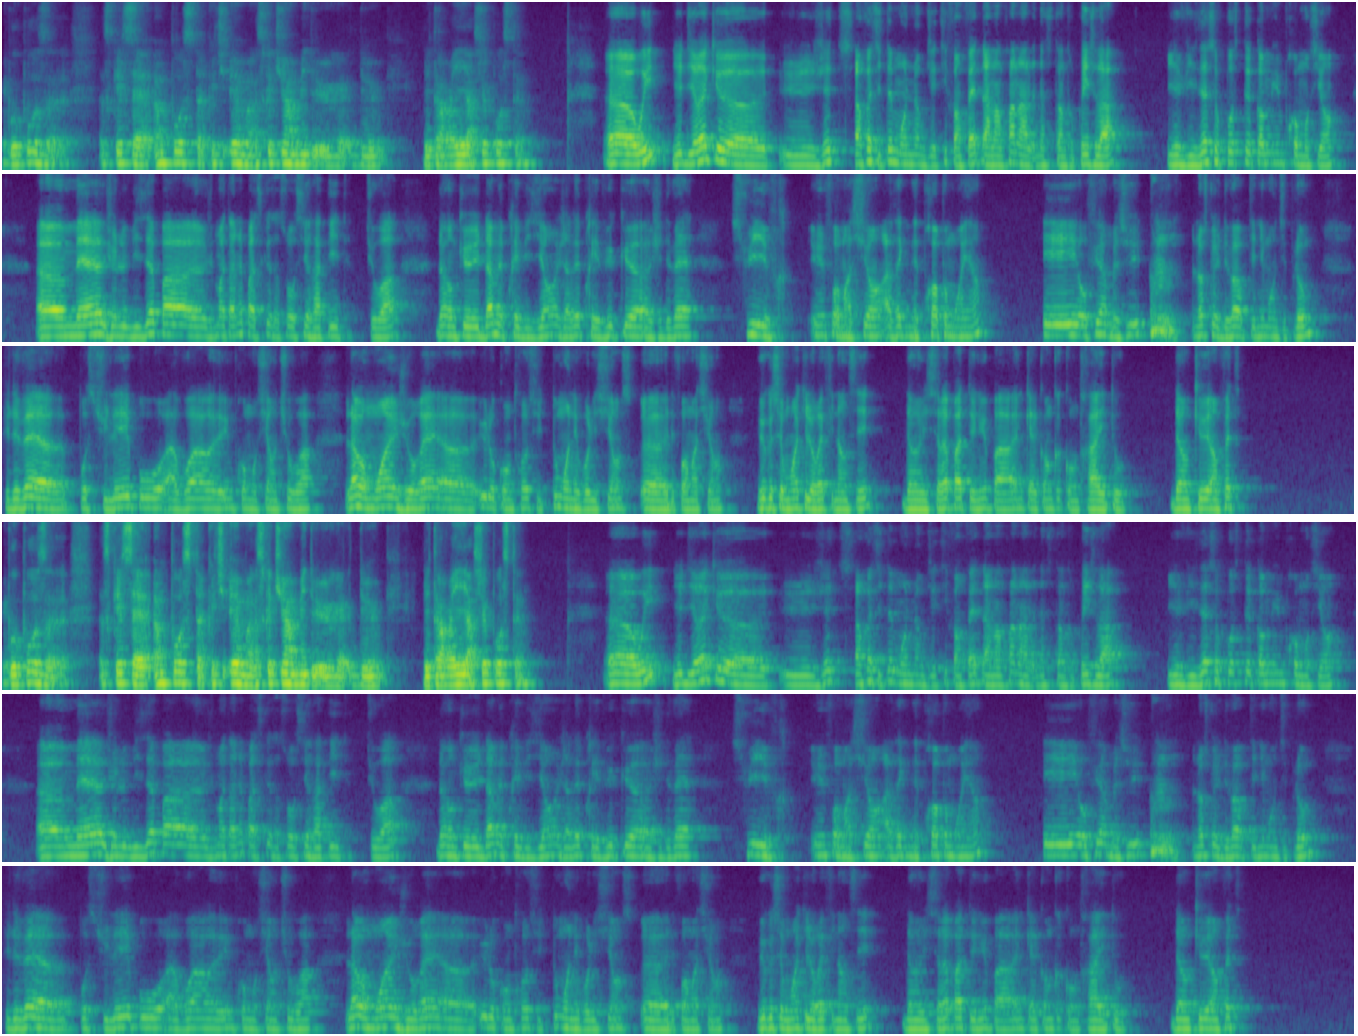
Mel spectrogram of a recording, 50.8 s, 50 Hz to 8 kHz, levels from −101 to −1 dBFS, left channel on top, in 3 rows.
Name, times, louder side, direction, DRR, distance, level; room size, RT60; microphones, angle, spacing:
voice 1, 0.0-4.9 5.3-6.6, right 5 dB, 85° right, 0.4 m, -21 dB
voice 2, 7.2-14.0 14.6-16.7 17.3-22.0 22.3-25.6 26.1-26.7 27.0-29.2 29.9-33.4 33.9-37.8 38.1-42.9 43.3-44.7 45.1-47.9 48.5-49.3, left 4 dB, 65° left, 0.5 m, -27 dB
9.2 x 4.1 x 3.1 m
head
